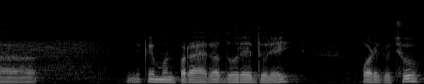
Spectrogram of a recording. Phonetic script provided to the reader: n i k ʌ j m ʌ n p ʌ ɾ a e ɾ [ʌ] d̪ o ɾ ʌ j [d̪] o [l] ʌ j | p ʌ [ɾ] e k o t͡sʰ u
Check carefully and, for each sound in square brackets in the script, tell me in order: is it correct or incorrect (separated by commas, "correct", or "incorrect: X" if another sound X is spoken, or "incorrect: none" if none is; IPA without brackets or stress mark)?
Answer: correct, correct, incorrect: ɾ, incorrect: ɽ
